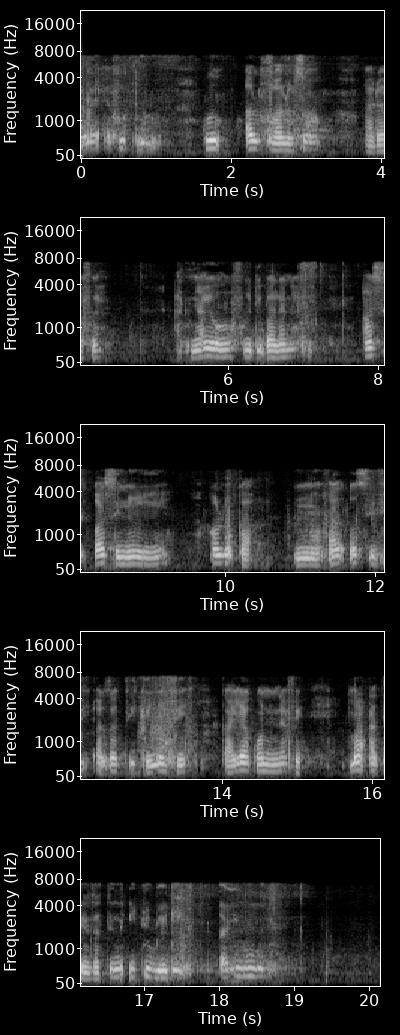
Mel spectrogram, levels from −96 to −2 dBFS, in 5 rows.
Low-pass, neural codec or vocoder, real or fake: 7.2 kHz; vocoder, 22.05 kHz, 80 mel bands, HiFi-GAN; fake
